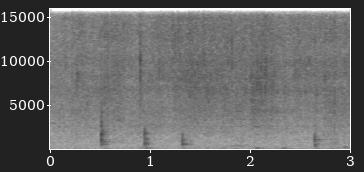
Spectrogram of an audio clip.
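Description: Curry leaves sizzling in hot oil in a pan while cooking a Kerala-style potato masala, a steady soft frying hiss broken by a few sharp crackles and stirring clinks.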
